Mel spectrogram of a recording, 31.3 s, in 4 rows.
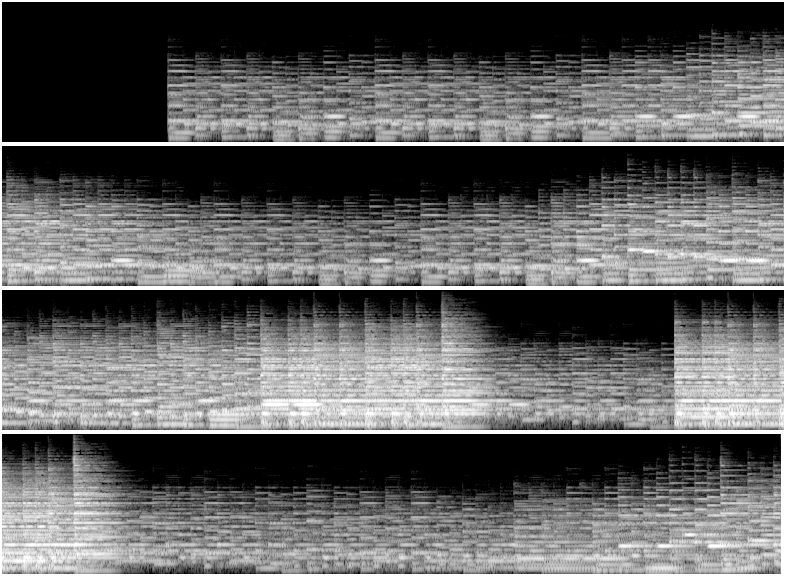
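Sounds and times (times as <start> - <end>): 
piano piece in G minor on a Fazioli: 1.7 - 31.2.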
